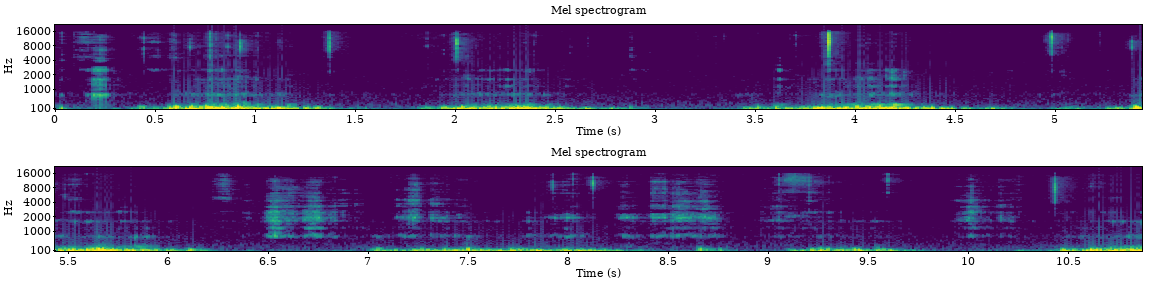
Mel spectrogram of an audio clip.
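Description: A clear plastic container full of yellow water beads is tilted and shaken by hand so the beads shift inside. This gives repeated soft, low, squishy rumbling swells about every second and a half, with faint light clicks between them.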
